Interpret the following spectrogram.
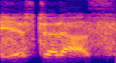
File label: bomb failure mood low, speech pol; War Thunder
